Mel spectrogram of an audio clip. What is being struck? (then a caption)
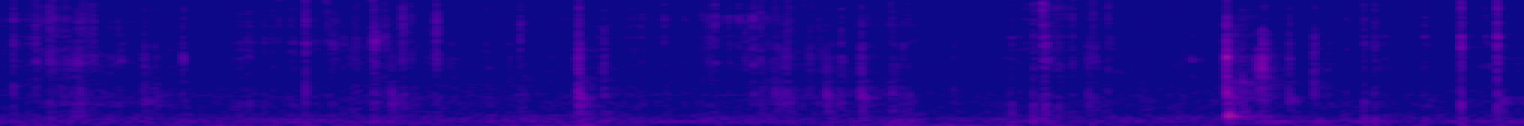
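Bar of soap. A utility knife blade shaves and scrapes curls off the corner of a palm-sized, solid bar of dried pink and purple Dalan soap held in the hand. The result is a quiet, dry, bright scraping with crisp, crinkly tearing bursts and a few sharper snaps toward the end.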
